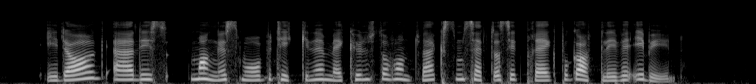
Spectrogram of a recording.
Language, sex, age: Norwegian, female, 38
